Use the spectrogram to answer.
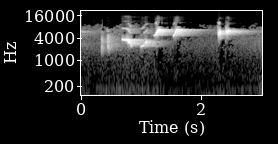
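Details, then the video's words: Short flowerpecker phrase used to train songbirds in the morning or afternoon: a buzzy note, a slurred whistle, then two rising high whistles and a final drawn-out thin whistle. "SUARA BURUNG - Masteran Terbaik Tledekan"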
